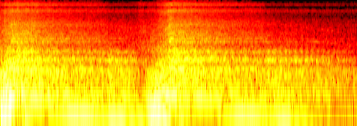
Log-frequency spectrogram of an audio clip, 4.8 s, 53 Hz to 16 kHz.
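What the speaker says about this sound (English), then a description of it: "Let's turn on the car, let's see the initial startup" A 2014-era MK7 Volkswagen Golf R with a modified exhaust starts up and revs, a sharp rising flare around the middle that settles into a loud, close idle rumble without any talk.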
